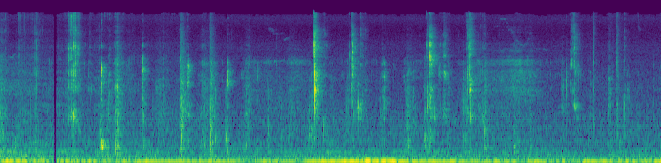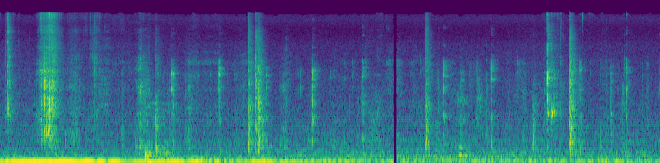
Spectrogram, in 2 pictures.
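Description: Close-up bite into toast spread with strawberry jam, then chewing with many small, irregular crunches of the toasted crust. A low muffled rumble swells under the chewing about eight seconds in.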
